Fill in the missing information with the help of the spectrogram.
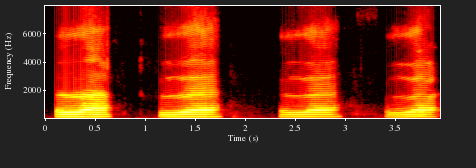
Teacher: জিহ্বার আগাটা উপরের দাঁতের নিচে এনে লাগাতে হবে, একদম কোমল ভাবে, স্মুথ ভাবে পড়তে হবে।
